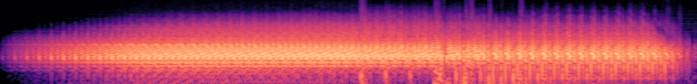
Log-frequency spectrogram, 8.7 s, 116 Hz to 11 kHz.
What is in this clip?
A bit of self oscillation from my Roland Space Echo 101. No sound is actually played into the unit, it is just feeding back on itself.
